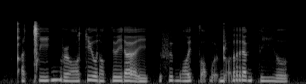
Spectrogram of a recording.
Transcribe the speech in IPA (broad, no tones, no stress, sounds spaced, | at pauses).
qʼ i̤ ǀ iː ɡ b ɹ ɔ̤ t y u̯ ɾ ɔ̤ t̪ ʉ i̯ ɾ œ i̯ | f ʉ b ɔ̤ y̯ t̪ ɔ̰ ɓ o̰ ɖ ɔ̰ r œ ɡ t̪ i̤ u̯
